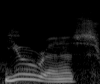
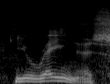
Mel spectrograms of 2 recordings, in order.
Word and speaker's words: Uranus: accepted that it is preferable to stress on the first syllable when you say it rather than on the second one, and say Uranus rather than Uranus, although both pronunciations are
